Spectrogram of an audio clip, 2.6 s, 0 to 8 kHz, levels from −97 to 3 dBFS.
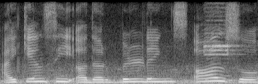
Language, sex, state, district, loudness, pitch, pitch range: English, female, Haryana, Jhajjar, -13 LUFS, 255 Hz, 220-265 Hz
